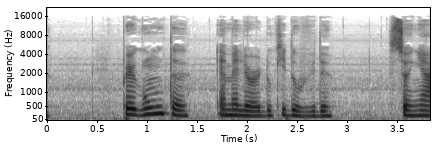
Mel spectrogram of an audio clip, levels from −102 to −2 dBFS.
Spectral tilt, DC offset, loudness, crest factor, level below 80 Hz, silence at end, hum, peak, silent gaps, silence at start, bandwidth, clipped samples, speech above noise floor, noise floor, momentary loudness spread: -6 dB/octave; under 0.1%; -16 LUFS; 16 dB; -42 dBFS; 0 s; none; 0 dBFS; none; 0.75 s; 15.5 kHz; under 0.1%; 29 dB; -44 dBFS; 12 LU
